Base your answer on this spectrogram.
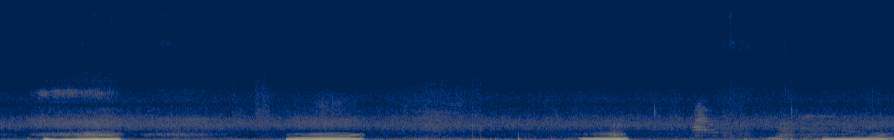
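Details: Sleeping cat snoring: four drawn-out, whistly breaths, each rising slightly in pitch and lasting about a second, spaced roughly three seconds apart, with faint hiss and quiet background between them.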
